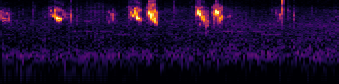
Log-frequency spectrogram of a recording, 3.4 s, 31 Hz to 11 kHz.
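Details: Recorded 30 January 2020 at Tenmangu shrine, sparrows on a bench utter a handful of clear, separate high chirps, mostly in pairs, spaced about half a second apart in otherwise quiet surroundings.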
